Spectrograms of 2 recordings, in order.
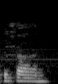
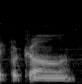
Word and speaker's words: pecan: I thought I heard you say pecan instead of pecan or there's what, like 4 different ways to say pecan? Yeah. You said it right. That's how we say it down here in Louisiana, pecans.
